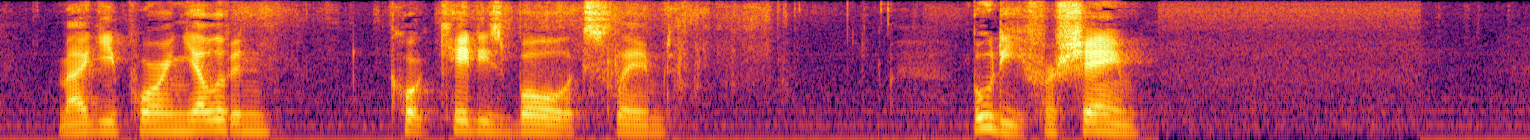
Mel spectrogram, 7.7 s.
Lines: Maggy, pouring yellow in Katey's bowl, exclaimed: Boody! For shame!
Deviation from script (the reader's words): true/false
false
